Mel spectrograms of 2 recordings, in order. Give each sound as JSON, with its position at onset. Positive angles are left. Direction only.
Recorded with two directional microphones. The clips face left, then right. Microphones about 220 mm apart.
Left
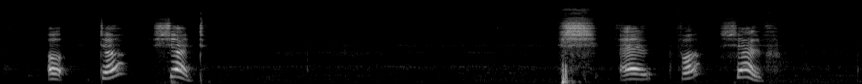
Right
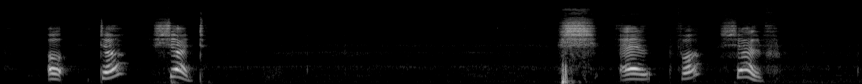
{"t": 0.5, "sound": "a woman's voice", "side_deg": -25}
{"t": 5.6, "sound": "a woman's voice", "side_deg": -25}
